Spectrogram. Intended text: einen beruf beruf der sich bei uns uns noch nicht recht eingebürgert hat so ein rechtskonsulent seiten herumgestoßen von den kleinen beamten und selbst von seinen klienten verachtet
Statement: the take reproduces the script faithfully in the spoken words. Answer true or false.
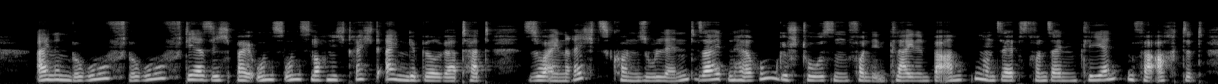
true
